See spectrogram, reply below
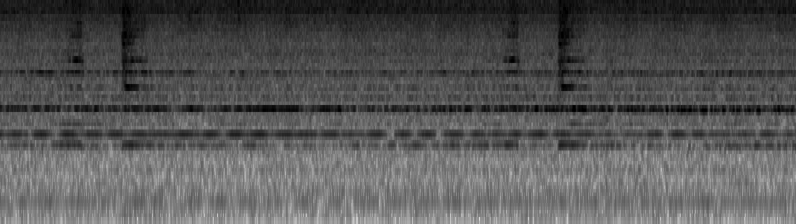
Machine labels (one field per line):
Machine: slide rail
